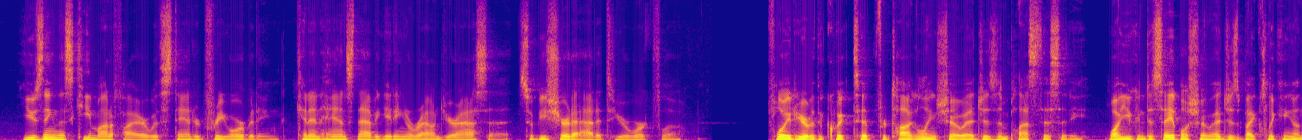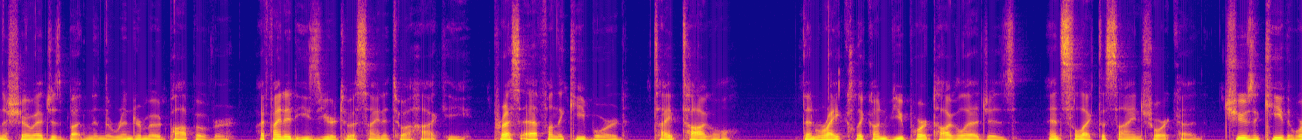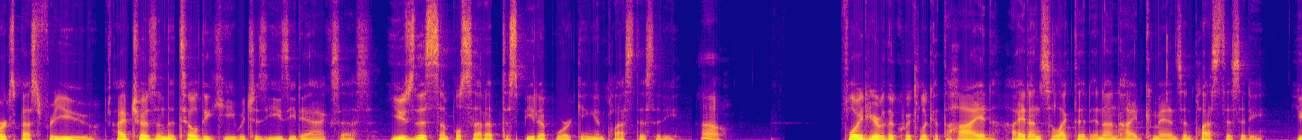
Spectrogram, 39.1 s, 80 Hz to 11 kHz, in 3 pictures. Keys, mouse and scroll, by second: 18.0 f.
